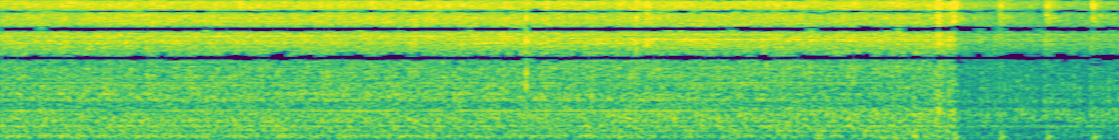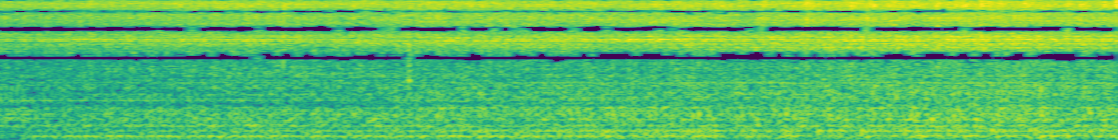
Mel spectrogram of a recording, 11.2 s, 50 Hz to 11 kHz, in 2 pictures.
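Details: 1999 BMW 540i Sport V8 with a rough idle: uneven, lumpy beat with a brief dip midway, idle not settling smoothly; cause not yet clear.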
